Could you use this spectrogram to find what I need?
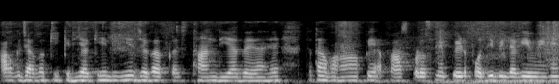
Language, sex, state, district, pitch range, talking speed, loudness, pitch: Hindi, female, Uttar Pradesh, Hamirpur, 180-190 Hz, 225 wpm, -17 LUFS, 185 Hz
